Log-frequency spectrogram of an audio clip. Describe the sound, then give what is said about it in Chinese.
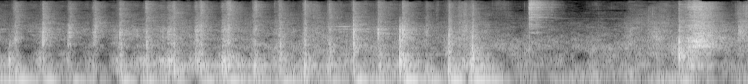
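Knife chopping garlic finely on a board, a rapid, even run of many crisp strikes that stops near the end, followed by a couple of louder clatters over a low steady hum. “最后把大蒜切碎。”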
